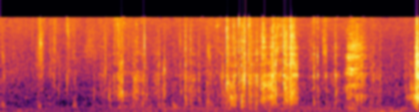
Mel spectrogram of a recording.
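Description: Rustling and crinkling handling noise with many scattered clicks and scrapes, heaviest in the middle and ending in one sharp click, as a measuring tape is pulled over a marker on asphalt and the phone is moved in close.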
